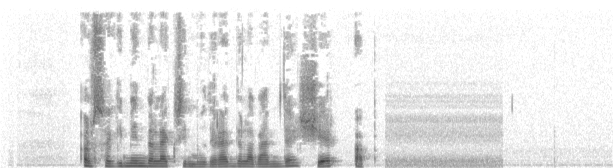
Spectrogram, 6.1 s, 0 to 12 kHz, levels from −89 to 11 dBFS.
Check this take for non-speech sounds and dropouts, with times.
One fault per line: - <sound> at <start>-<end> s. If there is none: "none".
none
